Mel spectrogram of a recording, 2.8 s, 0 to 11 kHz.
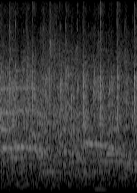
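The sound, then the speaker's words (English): A concert crowd at the 930 Club cheers and applauds as a band leaves the stage at the end of its set, a dense, steady wash of clapping with scattered sharper claps and shouts running through the whole stretch at an even, loud level. “Thrill crowd here at the 930 Club.”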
